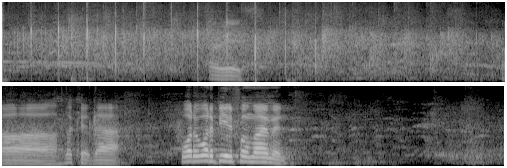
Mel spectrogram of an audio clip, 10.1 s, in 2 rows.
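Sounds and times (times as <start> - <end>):
round of applause: 0.0 - 6.8
speech: 2.1 - 2.6, 5.0 - 8.0.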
